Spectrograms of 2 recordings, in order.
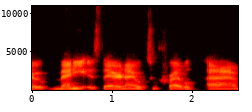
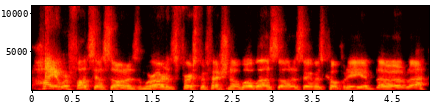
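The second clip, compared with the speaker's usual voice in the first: higher, louder, eager sales pitch; sales pitch mode; 6 semitones higher, 6 dB louder than usual. Retold or imitated. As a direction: sell it hard to a passer-by, bright and pushy. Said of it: "in full sales pitch mode".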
